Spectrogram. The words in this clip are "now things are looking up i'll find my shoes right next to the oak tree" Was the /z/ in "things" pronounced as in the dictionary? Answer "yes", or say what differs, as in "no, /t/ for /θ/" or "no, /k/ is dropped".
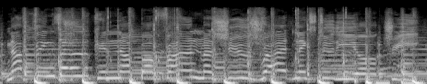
yes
